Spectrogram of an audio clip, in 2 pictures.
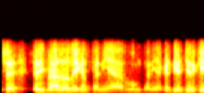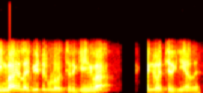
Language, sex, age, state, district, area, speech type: Tamil, male, 45-60, Tamil Nadu, Dharmapuri, urban, conversation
